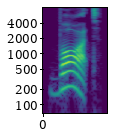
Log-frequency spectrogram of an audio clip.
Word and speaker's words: bought: This can be spelled O-U-G-H-T or A-U-G-H-T, but the pronunciation is the same. Bring, brought, brought. Buy, bought, bought. Catch, caught, caught. Fight, fought, fought. Seek, sought, sought. Teach, taught, taught. Think, thought, thought. Remember that the G is silent in these verbs.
